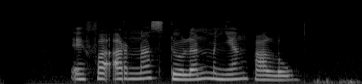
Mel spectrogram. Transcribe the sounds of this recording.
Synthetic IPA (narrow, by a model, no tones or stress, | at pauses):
ʔefaʔarnasd̪̥o̤lanməɲaŋpalo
